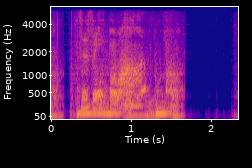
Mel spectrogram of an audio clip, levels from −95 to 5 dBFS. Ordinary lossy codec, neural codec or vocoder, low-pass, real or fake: none; codec, 16 kHz, 4.8 kbps, FACodec; 5.4 kHz; fake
